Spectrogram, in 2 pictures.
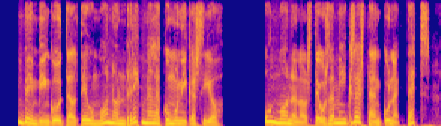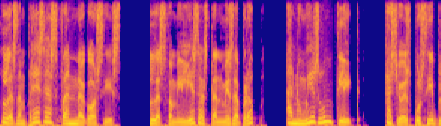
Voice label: female Sp; Spain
